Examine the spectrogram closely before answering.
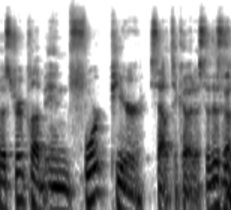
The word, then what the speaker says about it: Pierre: First of all, isn't it Pierre? Isn't that how you say it? No, the people who live there call it Pierre.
